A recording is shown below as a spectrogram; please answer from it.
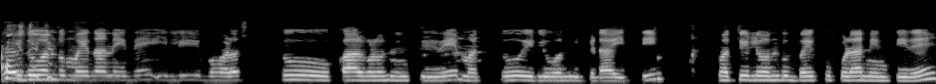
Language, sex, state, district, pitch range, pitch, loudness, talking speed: Kannada, female, Karnataka, Bijapur, 185-210 Hz, 195 Hz, -17 LUFS, 120 wpm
